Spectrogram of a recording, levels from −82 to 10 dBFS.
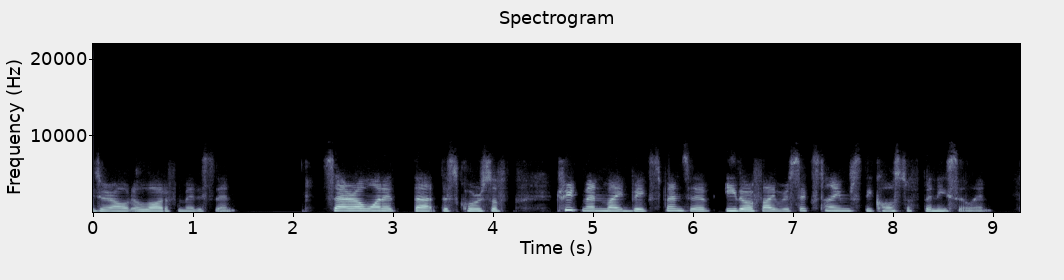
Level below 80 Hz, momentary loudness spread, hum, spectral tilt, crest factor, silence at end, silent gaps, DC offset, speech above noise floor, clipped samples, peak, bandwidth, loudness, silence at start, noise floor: -70 dBFS; 14 LU; none; -5 dB/octave; 18 dB; 0.3 s; none; under 0.1%; 59 dB; under 0.1%; -2 dBFS; 8 kHz; -20 LUFS; 0 s; -79 dBFS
